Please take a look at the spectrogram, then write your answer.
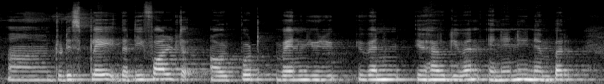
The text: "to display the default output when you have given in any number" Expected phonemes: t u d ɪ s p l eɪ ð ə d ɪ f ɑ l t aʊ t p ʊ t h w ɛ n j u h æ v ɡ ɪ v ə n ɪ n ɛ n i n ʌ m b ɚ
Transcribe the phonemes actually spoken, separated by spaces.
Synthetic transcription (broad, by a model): t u d ɪ s p l eɪ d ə d ɪ f ɑ l t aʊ t p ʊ t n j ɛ n j u h æ v ɡ ɪ v ə n ɪ n ɛ n i n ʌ m b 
